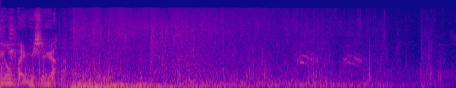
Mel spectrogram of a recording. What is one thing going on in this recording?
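Magical smoke bursts with a deep whoosh and rumble.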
